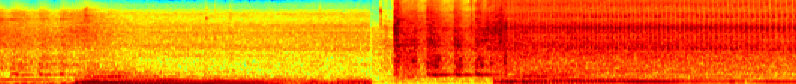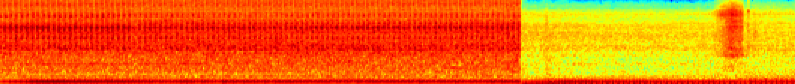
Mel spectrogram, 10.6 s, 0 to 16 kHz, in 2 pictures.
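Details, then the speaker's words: 2019 Honda Civic Type R rebuild: after reconnecting an unplugged vacuum hose from intake manifold to valve cover, engine cranks, catches and settles into a steady, even idle with no stumble; runs properly. "weird it runs properly when you plug in the hoses imagine that wow"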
